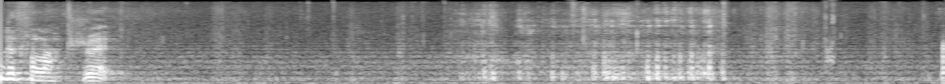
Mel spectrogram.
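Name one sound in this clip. A middle-aged man slurps a drink from a spoon.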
